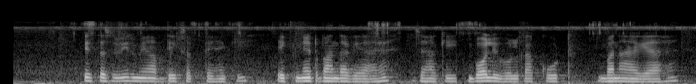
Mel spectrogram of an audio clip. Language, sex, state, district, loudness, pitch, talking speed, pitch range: Hindi, male, Uttar Pradesh, Budaun, -23 LUFS, 140 Hz, 200 wpm, 135-150 Hz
